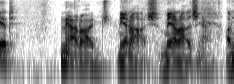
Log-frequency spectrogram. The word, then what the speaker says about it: Mi'raj: That's called the Mi'raj. How do you say it? Mi'raj.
